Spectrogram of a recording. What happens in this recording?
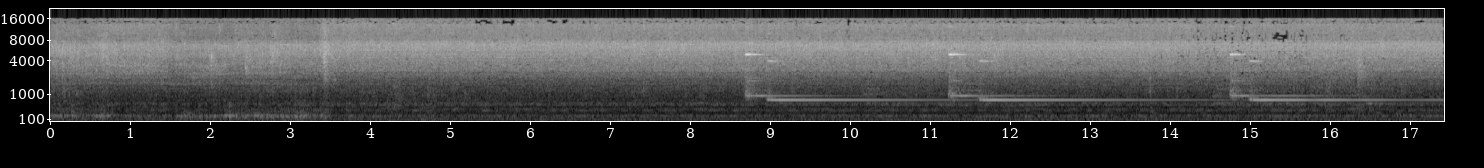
The phone was placed statically in the bathroom. Running water is audible, and a bell rings while the water sound is still present. The two target events overlap and are both clearly audible.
